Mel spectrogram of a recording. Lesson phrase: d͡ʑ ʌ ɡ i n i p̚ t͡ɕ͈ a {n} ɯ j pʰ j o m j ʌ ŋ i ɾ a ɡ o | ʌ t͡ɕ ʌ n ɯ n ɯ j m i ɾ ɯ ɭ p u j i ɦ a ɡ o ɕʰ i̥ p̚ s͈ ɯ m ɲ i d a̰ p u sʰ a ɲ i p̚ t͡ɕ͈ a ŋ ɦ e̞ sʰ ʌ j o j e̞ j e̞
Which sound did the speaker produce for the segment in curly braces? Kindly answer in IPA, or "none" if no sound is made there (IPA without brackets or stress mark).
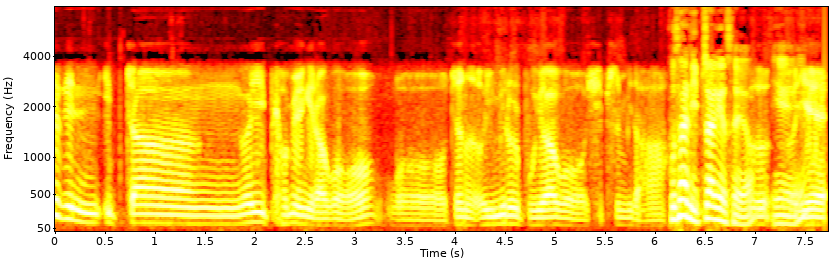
ŋ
